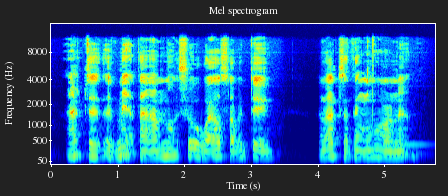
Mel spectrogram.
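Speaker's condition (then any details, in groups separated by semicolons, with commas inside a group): Brain injury; severe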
